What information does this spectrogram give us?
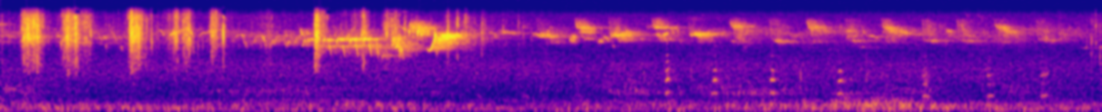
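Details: In a Scottish roadside woodland, caught on a trail camera, a male pheasant gives harsh, abrupt calls early on over a steady low rumble, with faint high chirps from small birds afterward.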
